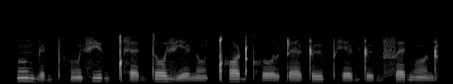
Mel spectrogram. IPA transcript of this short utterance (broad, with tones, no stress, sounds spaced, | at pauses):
ũ˦ b e˨ ɖ pʰ ũ˨˦ fʲ ʉ˦ ɡ ǃʰ ɛ˨ ɡ t o˦ vʲ e˨ ɳ õ˨ ǃʰ ɔ˦ ɖ kʰ o˨ l ʈ ɛ˨ ʈ ʉ˦ pʰ e˨˦ ɖ ʈ ʉ˨ b f ɛ˦ ɡ õ˦ ɖ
